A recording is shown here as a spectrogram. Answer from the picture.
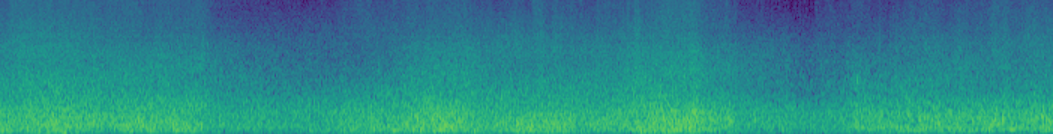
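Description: Rushing water noise, a dense hiss that swells and eases every two to three seconds.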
